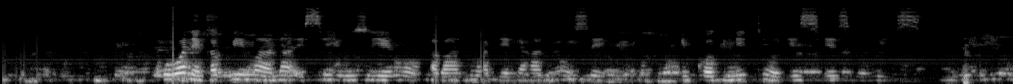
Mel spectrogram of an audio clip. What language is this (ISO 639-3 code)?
kin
